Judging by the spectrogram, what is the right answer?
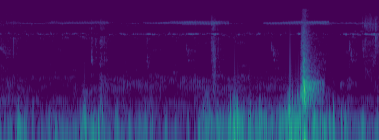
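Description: A steady high-pitched insect drone over an uneven low rumble of handling noise from the carried phone, with one loud thump about four and a half seconds in.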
